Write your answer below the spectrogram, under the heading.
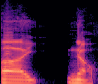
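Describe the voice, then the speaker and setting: An easygoing man with a smooth, resonant voice. He chats casually on a podcast, dropping wry asides and laughing along with his friends. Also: medium pitch, flat delivery, extremely slow, fairly bright tone. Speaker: podcast co-host. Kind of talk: casual chat.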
